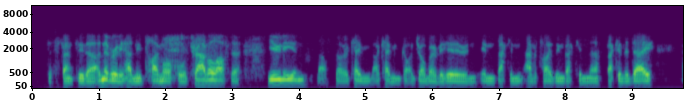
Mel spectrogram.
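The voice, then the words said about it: British accent. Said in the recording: “Simply tell from my accent, the UK originally”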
